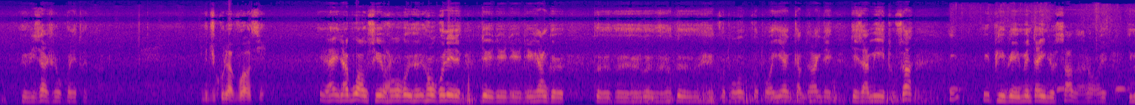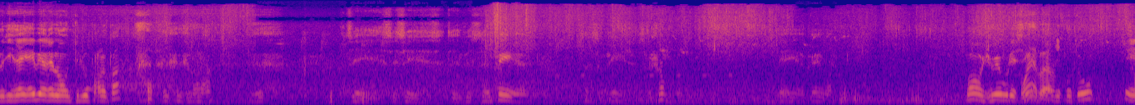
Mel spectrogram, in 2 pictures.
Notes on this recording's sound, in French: Je suis en Bretagne dans ma belle-famille pour les fêtes. J'ai pris la voiture pour enregistrer au calme au bord de l'océan.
